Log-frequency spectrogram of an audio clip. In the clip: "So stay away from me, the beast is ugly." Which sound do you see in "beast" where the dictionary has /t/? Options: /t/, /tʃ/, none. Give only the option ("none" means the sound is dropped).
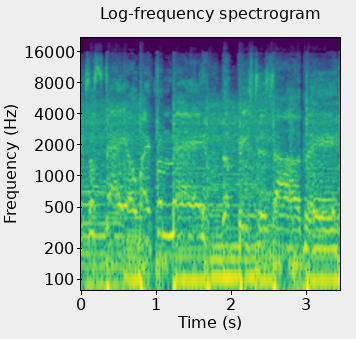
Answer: none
